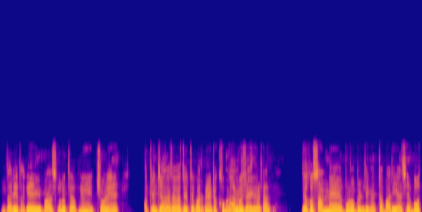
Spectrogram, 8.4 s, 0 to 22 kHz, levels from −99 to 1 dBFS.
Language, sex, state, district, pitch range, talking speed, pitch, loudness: Bengali, male, West Bengal, Dakshin Dinajpur, 135-150 Hz, 170 wpm, 145 Hz, -18 LUFS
